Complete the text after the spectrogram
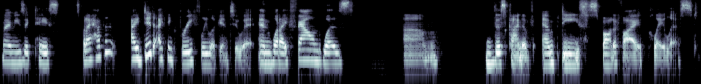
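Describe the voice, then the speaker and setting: A woman's voice: lowish voice, sing-song, a little slow, vocal fry, no room sound. A woman in her early twenties, talking casually as an interview guest, rambling with lots of fillers and restarts. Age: 20s. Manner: rambling, hesitant, many fillers and restarts, laughs often.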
